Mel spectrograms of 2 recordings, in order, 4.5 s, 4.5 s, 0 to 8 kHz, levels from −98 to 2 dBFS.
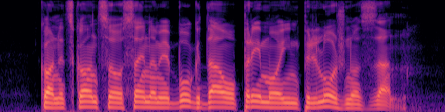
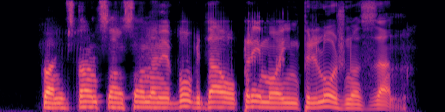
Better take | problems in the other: first | noise reduction (neural mask model Resemble Enhance denoiser)

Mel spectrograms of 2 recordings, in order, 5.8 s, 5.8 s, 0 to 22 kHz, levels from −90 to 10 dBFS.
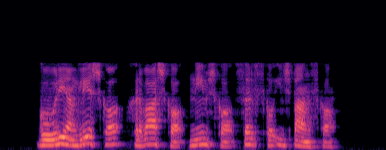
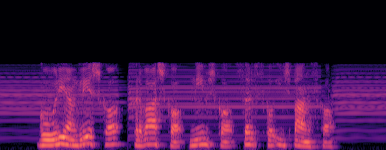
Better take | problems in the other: first | background sound (Harmonica); 19 dB below the speech

